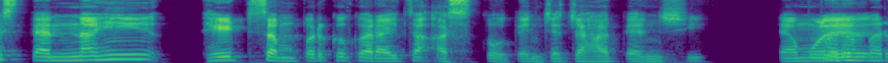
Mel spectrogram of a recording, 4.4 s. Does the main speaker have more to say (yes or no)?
no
